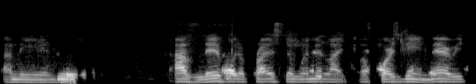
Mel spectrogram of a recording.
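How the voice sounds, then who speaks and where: A Haitian-born man in his thirties calls in to a live stream for a casual chat, pausing, restarting, using fillers, and slipping into laid-back slang as he goes. His voice is at an ordinary pitch with a level, darkish tone. The lo-fi sound is dry, slightly muffled, and free of echo.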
